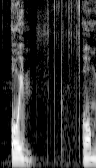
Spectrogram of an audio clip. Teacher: प्लुत स्वर जिसमें ह्रस्व की अपेक्षा लगभग 3 गुना समय लगे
